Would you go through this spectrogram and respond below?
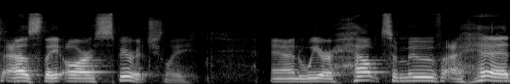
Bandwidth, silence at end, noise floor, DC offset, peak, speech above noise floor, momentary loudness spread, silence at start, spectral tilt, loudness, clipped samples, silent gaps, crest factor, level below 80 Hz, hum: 11.5 kHz; 0 s; -56 dBFS; under 0.1%; -2 dBFS; 37 dB; 16 LU; 0 s; -5 dB/octave; -20 LUFS; under 0.1%; none; 18 dB; -66 dBFS; none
